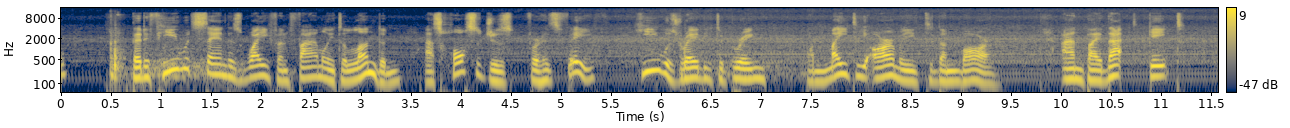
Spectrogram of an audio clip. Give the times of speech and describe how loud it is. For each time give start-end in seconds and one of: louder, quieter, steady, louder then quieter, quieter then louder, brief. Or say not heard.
0.0-11.2 steady.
